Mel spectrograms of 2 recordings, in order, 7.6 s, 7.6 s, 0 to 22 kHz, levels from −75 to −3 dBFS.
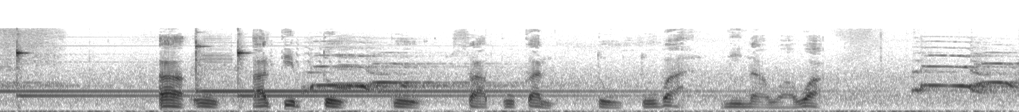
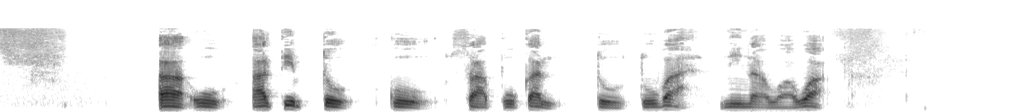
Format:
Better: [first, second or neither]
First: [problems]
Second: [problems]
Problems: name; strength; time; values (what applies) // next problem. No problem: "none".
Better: second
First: background sound (Doorbell + Bird vocalization, bird call, bird song); 1 dB below the speech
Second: none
